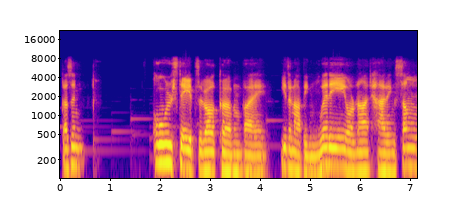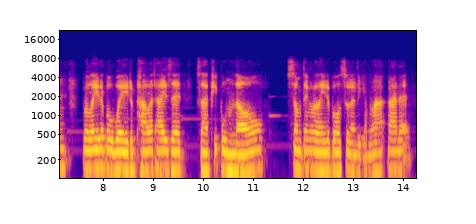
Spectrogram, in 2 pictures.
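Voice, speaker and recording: A man breaks down a comedy clip in voice-over, explaining in a halting way with fillers. His voice sits mid-range. The audio sounds a touch dull, with faint music underneath. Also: medium pitch, fairly even intonation, fairly bright tone. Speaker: video commentator. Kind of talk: analytical voice-over commentary.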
